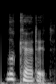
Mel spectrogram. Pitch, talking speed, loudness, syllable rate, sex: 205 Hz, 325 wpm, -17 LUFS, 7.0 syllables/s, female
